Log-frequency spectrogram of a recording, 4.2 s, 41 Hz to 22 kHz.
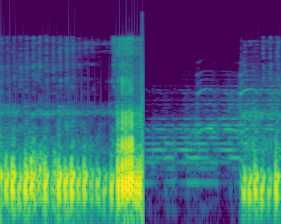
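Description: An RS 125 motorcycle fitted with an Apido Powerpipe exhaust revs in sharp, rapid bursts, goes quiet, then revs again, loud and close with no talking.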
